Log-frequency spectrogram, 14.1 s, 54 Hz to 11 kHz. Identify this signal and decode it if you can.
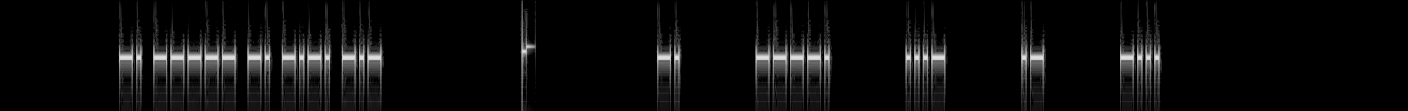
Morse code, heard as a keyed tone, about 28 wpm, spaced as for 14 wpm, 700 Hz. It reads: N0NCK N9VAB
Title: USA Call Signs - 5 Characters - 6x Character Spacing - 28wpm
